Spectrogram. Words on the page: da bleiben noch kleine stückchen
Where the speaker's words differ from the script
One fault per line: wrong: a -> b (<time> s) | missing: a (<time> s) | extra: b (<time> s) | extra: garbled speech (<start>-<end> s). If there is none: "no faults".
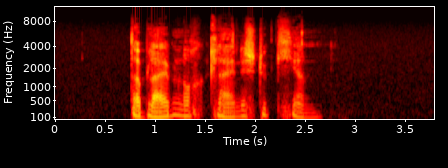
no faults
